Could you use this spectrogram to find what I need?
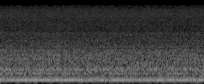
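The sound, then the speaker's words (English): A washing machine spins a full load of towels smoothly, without vibrating and not yet at full spin speed, producing a steady, even whirring hum with a faint tonal note and broad noise throughout. “Holy crap, that is not even vibrating. I've got a full load of towels in this thing, guys. Seriously, that is full.”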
